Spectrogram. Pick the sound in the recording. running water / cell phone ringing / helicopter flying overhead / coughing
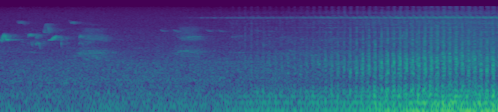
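helicopter flying overhead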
